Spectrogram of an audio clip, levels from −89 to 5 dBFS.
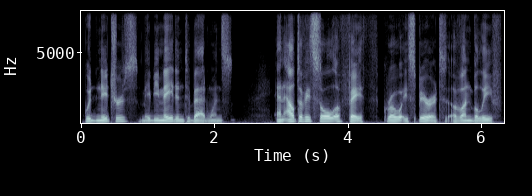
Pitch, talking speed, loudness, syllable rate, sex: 110 Hz, 190 wpm, -20 LUFS, 4.9 syllables/s, male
